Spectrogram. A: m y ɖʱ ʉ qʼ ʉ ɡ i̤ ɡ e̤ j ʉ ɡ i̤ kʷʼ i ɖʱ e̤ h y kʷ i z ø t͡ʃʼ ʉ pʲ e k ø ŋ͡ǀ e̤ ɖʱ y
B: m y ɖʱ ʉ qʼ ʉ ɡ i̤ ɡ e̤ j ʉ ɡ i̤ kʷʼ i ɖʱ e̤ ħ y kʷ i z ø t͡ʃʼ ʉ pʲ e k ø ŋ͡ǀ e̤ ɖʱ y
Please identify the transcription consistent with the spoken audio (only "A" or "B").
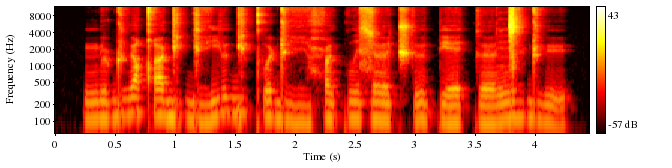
B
